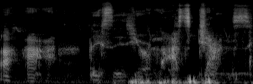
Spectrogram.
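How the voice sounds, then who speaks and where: In a put-on character voice, the speaker whispers with a menacing tone. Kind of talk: bedtime story. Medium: read story. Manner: gloating, menacing.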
